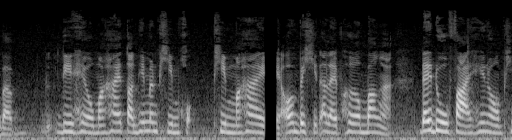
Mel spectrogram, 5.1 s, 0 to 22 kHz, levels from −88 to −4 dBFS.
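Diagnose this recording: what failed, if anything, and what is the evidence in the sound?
The failure is at the playback end: a playback stall in the middle of the speech. At 2.63 s the sound cuts off mid-flow and stays silent until 2.77 s, a hole of about 120 ms, then carries on. The likely cause is that the player ran dry of buffered data or had its output thread blocked, so nothing was fed to the device until it caught up.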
